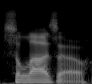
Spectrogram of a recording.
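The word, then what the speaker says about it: Sollozzo: Salazera. – What a sinister sounding name. – Is that what his name was? – It's Salazera or something. – Salazo. – Salazo. Okay. I added a few extra syllables.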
